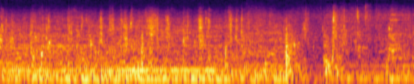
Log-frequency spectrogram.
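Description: A small boat's outboard motor running with a steady low drone, easing off a little about three seconds in.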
